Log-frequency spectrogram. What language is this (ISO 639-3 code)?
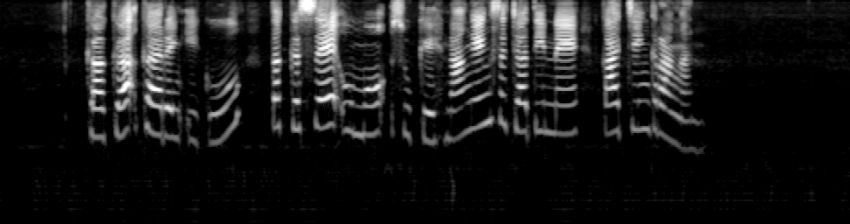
jav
